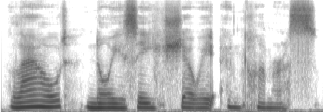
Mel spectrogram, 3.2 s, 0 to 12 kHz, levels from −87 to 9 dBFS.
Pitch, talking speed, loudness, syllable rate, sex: 145 Hz, 95 wpm, -22 LUFS, 3.2 syllables/s, male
